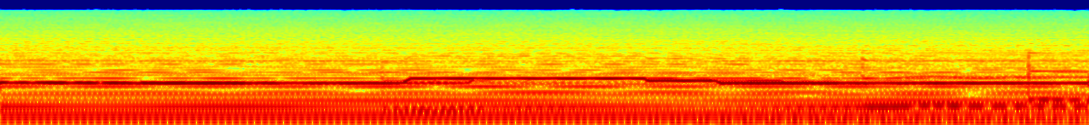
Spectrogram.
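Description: Ambient drone music: a steady held low tone over a low rumbling bed, with a second, higher note joining about four seconds in and falling away around seven seconds.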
